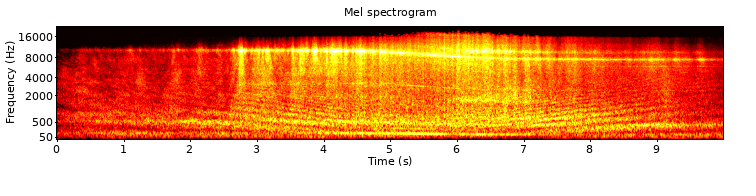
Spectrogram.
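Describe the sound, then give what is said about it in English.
Airliner engines roar during takeoff, a loud, steady rumble that swells toward the middle and eases slightly, topped by a thin high-pitched turbine whine. “Flight crew, please prepare for takeoff. The captain has turned on the seatbelt light. Please take your seat and fasten your seatbelts. Thank you. We've been cleared for takeoff.”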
